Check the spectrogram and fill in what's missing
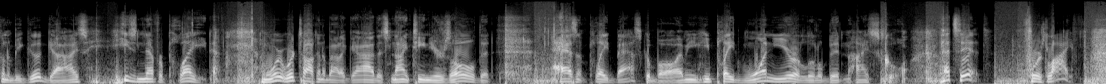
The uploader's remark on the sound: Press Conferences & Post-Game Interviews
